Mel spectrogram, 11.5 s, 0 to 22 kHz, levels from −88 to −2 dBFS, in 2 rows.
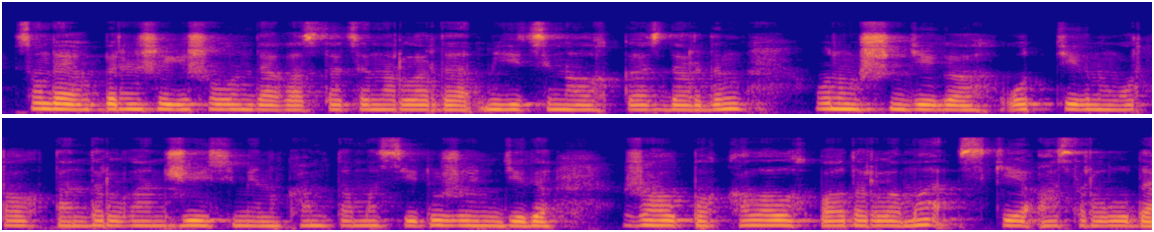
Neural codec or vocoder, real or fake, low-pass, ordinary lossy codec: vocoder, 22.05 kHz, 80 mel bands, Vocos; fake; none; none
